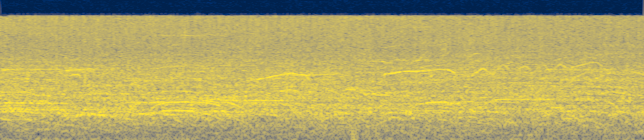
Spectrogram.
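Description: A baseball crowd at a Dodgers versus Padres spring training game roars and cheers after a game-tying home run, a steady wash of noise held at full volume throughout.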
